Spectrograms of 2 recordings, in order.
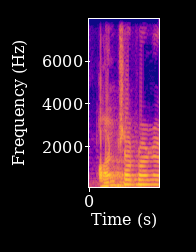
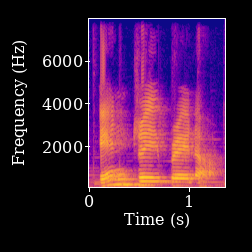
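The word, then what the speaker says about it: entrepreneur: শব্দটা লক্ষ্য অন্ট্রাপনার অন্ট্রাপনার উদ্যোক্তা অন্ট্রাপনার অর্থ হচ্ছে উদ্যোক্তা লক্ষ করুন স্পেলিং ট্রিকি স্পেলিংটা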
